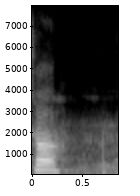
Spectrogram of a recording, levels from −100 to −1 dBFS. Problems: none marked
